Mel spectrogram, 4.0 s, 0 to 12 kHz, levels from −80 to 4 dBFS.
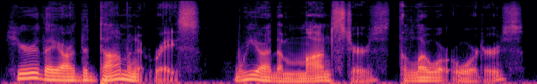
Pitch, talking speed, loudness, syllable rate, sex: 100 Hz, 165 wpm, -19 LUFS, 5.9 syllables/s, male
